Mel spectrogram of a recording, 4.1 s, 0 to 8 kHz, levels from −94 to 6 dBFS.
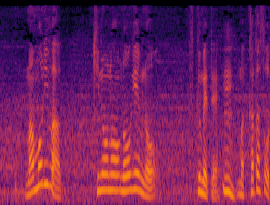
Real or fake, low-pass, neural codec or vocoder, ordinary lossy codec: real; 7.2 kHz; none; MP3, 48 kbps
